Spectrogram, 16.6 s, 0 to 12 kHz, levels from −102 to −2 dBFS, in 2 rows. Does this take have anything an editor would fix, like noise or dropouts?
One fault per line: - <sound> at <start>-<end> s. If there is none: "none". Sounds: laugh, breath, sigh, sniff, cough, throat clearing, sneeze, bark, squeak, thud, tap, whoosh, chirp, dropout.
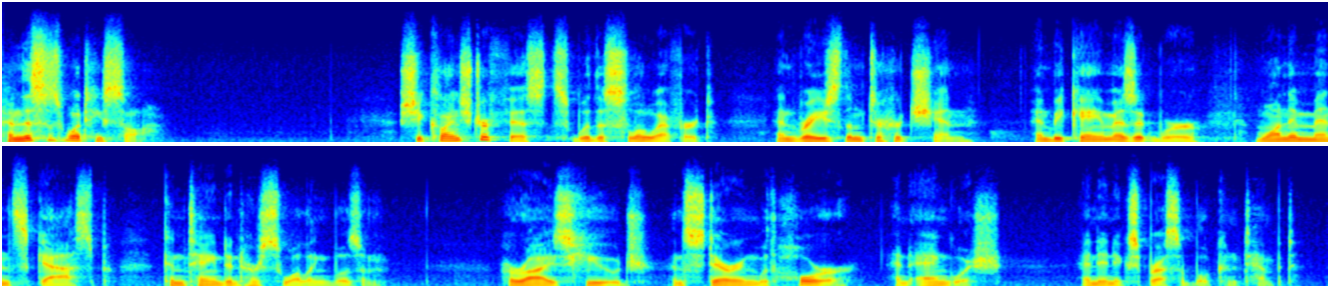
none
